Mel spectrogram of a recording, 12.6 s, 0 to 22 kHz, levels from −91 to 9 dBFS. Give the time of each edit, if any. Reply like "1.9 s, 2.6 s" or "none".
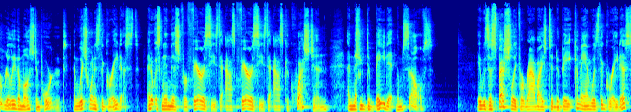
1.4 s, 2.9 s, 3.2 s, 3.6 s, 4.7 s, 7.1 s, 7.9 s, 10.4 s, 11.5 s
